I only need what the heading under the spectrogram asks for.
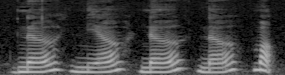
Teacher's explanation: ಅನುನಾಸಿಕ ಅಂದರೆ ಮೂಗಿನ ಸಹಾಯದಿಂದ ಉಚ್ಚರಿಸಲ್ಪಡುವಂಥ ಅಕ್ಷರಗಳು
